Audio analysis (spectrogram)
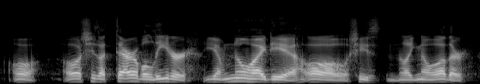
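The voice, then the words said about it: Put-on Canadian accent. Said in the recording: “I'm saying leader weird. I'm saying it with a Canadian accent.”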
